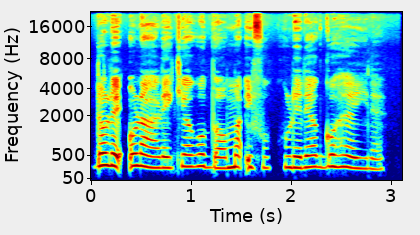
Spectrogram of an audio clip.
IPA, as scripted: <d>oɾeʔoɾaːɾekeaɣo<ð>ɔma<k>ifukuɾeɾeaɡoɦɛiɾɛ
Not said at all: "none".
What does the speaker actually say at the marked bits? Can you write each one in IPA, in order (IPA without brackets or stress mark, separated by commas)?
d, ð, ʔ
